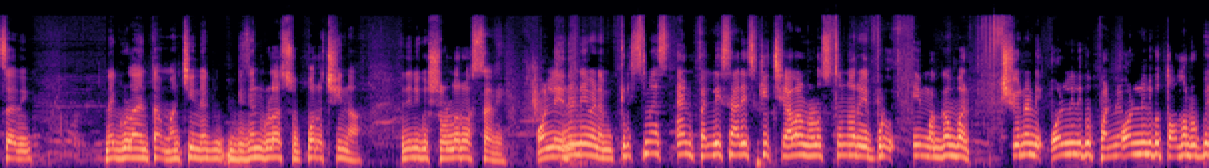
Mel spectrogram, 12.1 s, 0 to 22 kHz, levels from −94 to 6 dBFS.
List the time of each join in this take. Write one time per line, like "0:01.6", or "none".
0:05.6
0:11.1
